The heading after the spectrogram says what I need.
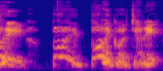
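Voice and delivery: high, jolly British cheer; Chummy. Acted. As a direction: gush in a plummy British accent. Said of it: "might be my best accent show".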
